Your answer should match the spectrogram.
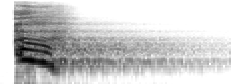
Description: Generic Short Pain Operator Voice

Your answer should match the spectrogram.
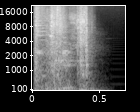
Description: Pump Shotgun Alt Mech A; Weapons; Warframe; Zariman

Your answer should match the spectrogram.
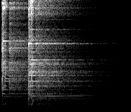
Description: Zariman Sparks; Warframe; The New War; Ambience

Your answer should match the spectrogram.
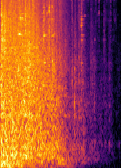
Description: Car Metal Smash; Warframe; Nineteen Ninety Nine

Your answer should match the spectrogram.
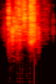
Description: Reload; Warframe; Weapons; Supra

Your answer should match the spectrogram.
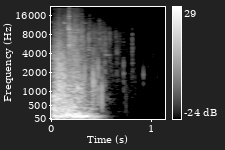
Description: Hammer Boss Step Dirt, footsteps; Warframe; Grineer Hammer Boss

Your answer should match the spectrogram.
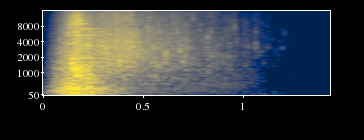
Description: Deco Hover Whizzby; Sorrow; Warframe; Warframes; Pax Duviricus

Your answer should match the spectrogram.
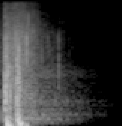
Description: Land Soft Dirt, Footsteps; Characters; Operator

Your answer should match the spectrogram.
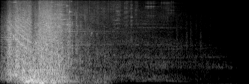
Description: Kuva Lich Finisher Parazon Stab In; Warframe

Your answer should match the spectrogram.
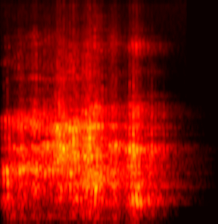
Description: Corrupted Slug Vocal Idle

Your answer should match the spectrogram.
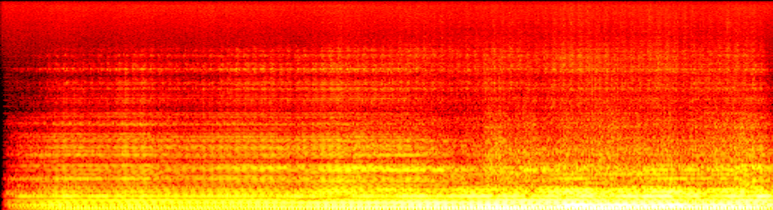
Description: Flower Structure Drone; Tau; Flower Farm

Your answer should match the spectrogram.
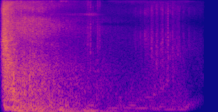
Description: Explosion Impact; minigame; boss; Warframe; Caliber Chicks

